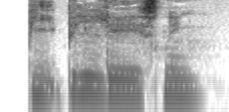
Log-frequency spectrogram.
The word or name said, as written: bibellæsning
